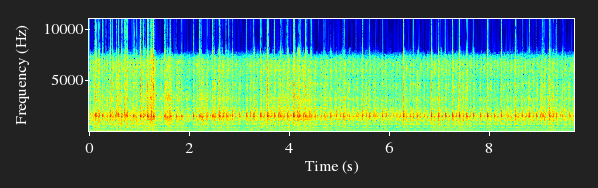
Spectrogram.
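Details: Mercedes OM605 diesel at idle: sharp, regular knock riding over the diesel clatter throughout; source of the knock not clear.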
